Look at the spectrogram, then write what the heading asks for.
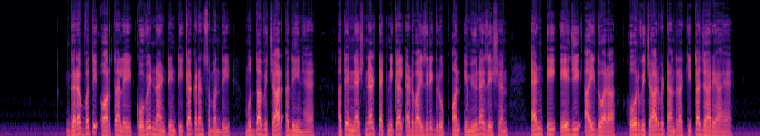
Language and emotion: Punjabi, neutral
